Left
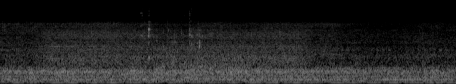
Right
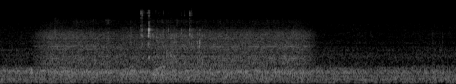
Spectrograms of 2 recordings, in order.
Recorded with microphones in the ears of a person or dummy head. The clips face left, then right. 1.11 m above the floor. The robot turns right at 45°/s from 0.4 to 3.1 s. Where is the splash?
30° right (ahead or behind); by 3.2 s 45° left (ahead or behind).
